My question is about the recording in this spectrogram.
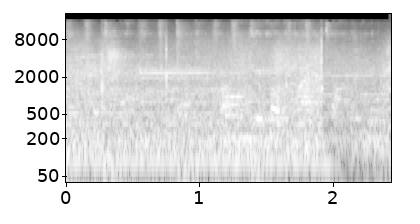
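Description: Supermarket background: piped store music and indistinct voices, over a steady low hum that cuts off at the end.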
